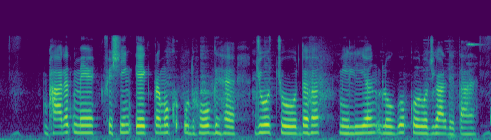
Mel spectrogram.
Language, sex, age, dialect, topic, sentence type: Hindi, male, 18-24, Kanauji Braj Bhasha, agriculture, statement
